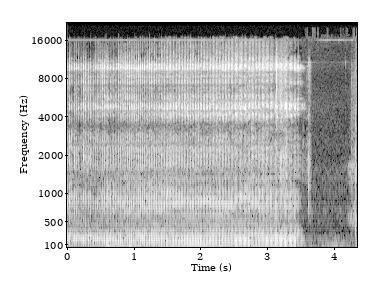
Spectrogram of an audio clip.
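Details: A female French Bulldog puppy, asleep, snores in a low, rattling drone that stops abruptly after a few seconds.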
